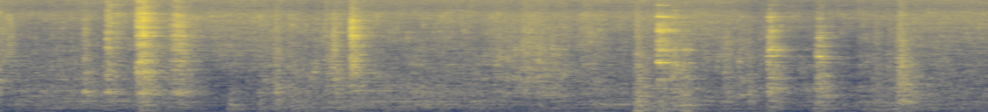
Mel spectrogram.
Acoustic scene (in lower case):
kitchen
